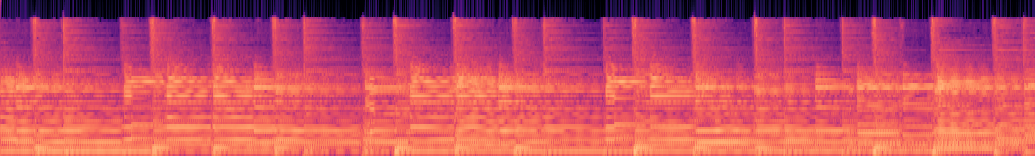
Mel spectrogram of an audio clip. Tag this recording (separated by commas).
Musical instrument, Acoustic guitar, Plucked string instrument, Guitar, Music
